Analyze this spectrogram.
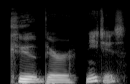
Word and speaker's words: Kubernetes: Or in the Kubernetes world, Kubernetes, now I pronounced correctly, you have a control plane, which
